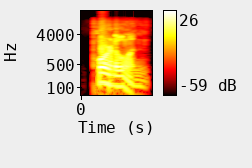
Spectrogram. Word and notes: portolan: American English

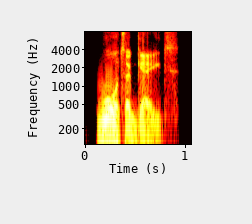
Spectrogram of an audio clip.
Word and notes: watergate: British English

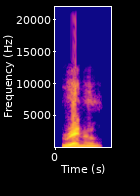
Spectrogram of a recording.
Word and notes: regnal: Indian

